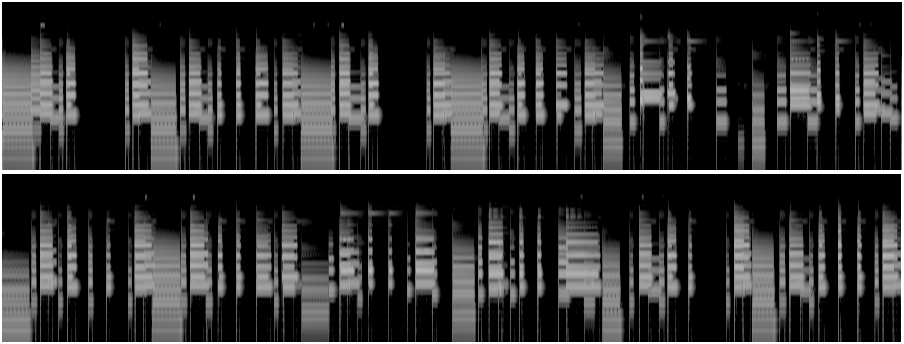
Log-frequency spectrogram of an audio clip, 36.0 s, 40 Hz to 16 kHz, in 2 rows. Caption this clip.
Song1 RHODES Fa 4:4 80bpms
beat, Fa, blues, bpm, rythm, loop, Rhodes, Chord, HearHear, 80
